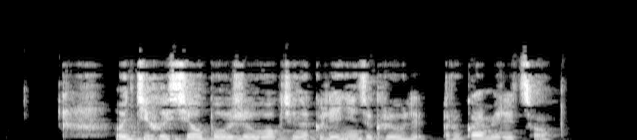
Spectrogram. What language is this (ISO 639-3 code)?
rus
